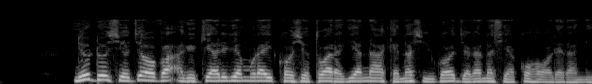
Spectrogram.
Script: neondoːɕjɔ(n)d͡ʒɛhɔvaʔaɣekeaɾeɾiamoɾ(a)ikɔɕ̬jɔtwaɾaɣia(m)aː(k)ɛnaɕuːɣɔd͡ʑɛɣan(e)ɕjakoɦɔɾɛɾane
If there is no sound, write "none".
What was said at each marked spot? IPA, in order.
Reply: none, a, n, k, a

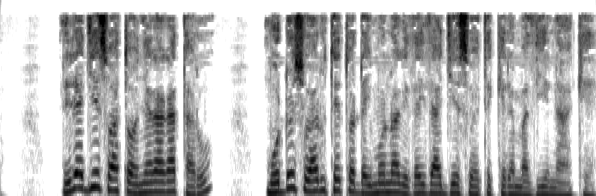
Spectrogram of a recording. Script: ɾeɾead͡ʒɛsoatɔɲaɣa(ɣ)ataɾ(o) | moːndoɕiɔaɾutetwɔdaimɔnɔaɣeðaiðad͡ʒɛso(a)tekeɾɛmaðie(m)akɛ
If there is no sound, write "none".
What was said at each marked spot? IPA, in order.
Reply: ɣ, o, ɛ, n

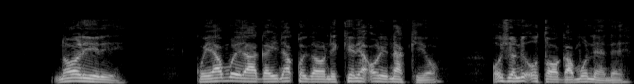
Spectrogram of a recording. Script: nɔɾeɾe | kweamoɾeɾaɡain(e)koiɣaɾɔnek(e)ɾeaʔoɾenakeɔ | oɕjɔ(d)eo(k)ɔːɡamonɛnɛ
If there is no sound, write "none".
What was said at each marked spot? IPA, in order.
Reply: a, e, n, t

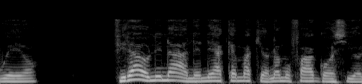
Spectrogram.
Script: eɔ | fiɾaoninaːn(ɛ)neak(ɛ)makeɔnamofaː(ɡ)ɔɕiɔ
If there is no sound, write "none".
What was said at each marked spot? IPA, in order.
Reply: ɛ, ɛ, ɡ

